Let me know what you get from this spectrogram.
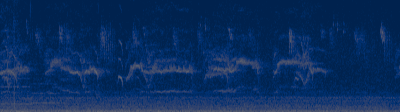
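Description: Birds calling: a run of high, wavering chirps and whistles, roughly one each second, over a steady background rumble of outdoor ambient noise.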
